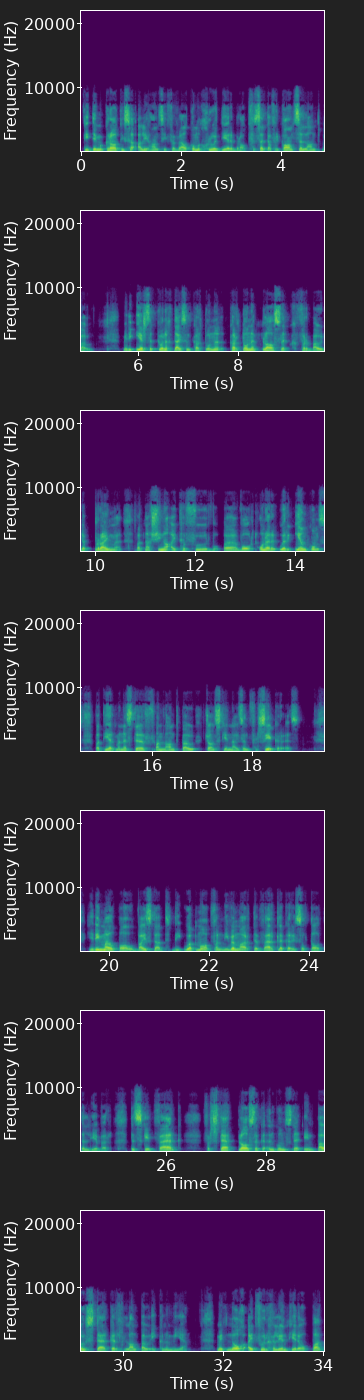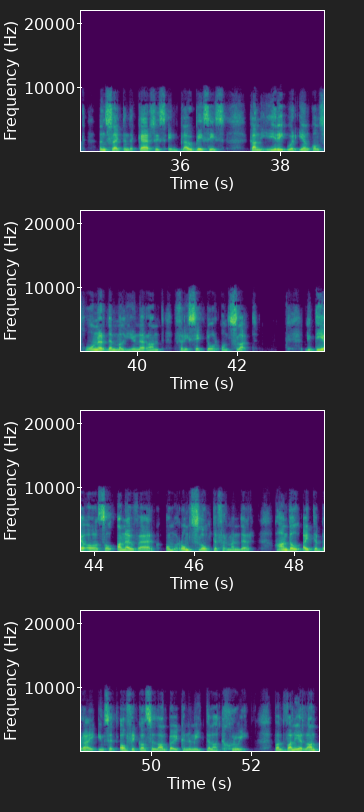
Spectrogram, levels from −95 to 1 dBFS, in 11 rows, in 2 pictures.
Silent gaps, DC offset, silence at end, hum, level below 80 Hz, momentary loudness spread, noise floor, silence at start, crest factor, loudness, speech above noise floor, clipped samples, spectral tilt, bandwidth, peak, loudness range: none; under 0.1%; 0 s; none; -60 dBFS; 12 LU; -83 dBFS; 0.05 s; 20 dB; -21 LUFS; 62 dB; under 0.1%; -4.5 dB/octave; 10 kHz; 0 dBFS; 3 LU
